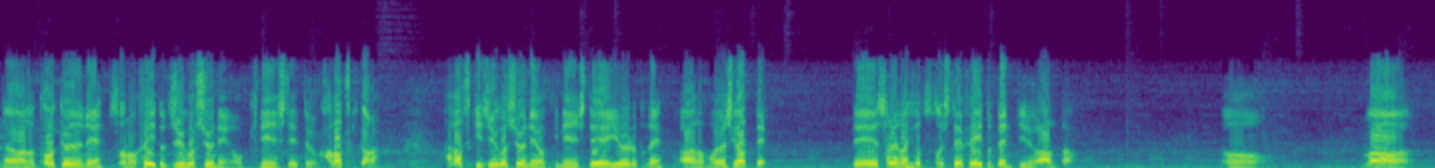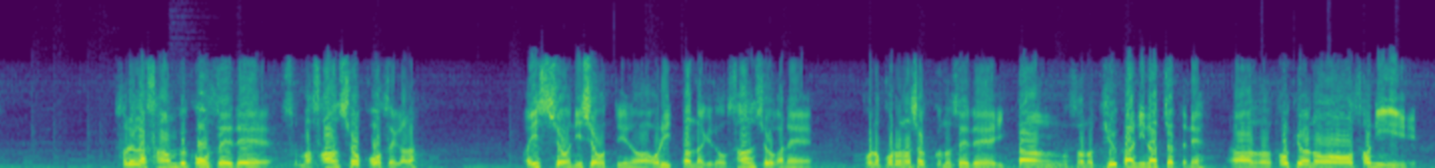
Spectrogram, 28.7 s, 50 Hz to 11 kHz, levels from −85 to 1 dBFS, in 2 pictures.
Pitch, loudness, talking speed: 155 Hz, -12 LUFS, 315 characters per minute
